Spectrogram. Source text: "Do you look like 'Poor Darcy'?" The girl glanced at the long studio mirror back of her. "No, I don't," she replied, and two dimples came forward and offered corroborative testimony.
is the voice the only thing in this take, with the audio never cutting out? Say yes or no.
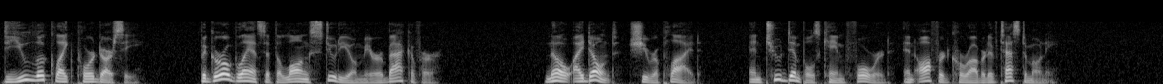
yes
